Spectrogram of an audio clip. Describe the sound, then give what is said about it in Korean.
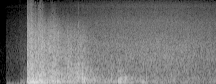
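Heavy rain bursts in after a brief quiet moment, a dense, loud roaring hiss that eases slightly and settles into a steady downpour with no voices. “게다가 또 큰 비가 내리기 시작하니”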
